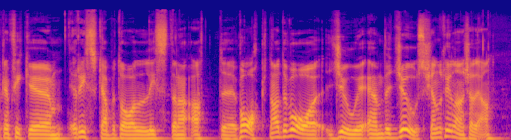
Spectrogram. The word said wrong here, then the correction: Joe and the Juice: Joe and the Juice, absolut.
